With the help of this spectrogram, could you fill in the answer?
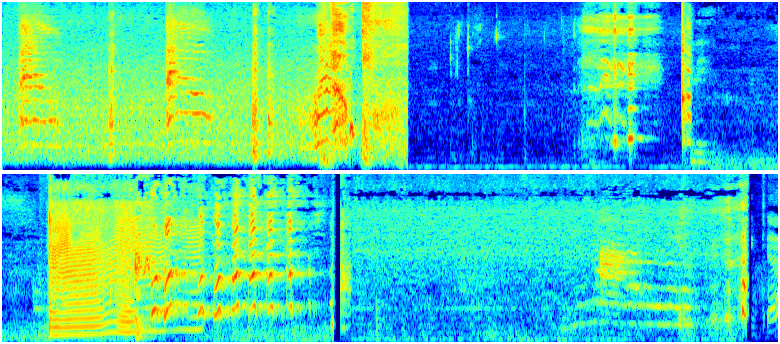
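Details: A kitten gives a series of thin, high meows in short bursts, some rising and others wavering, indoors in a studio with people talking nearby.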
